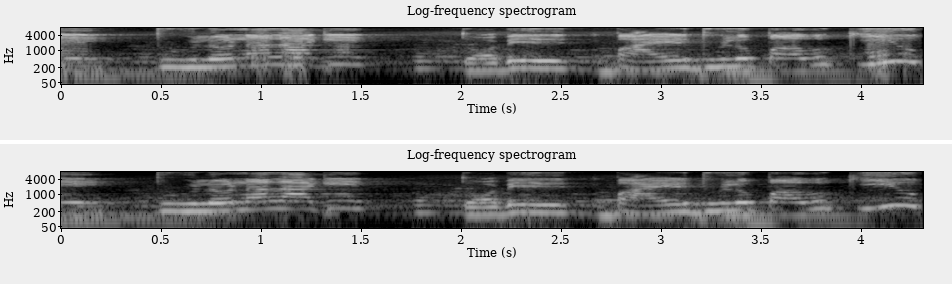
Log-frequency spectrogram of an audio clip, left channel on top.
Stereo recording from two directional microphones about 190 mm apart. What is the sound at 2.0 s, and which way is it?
Music, 35° right (ahead or behind).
